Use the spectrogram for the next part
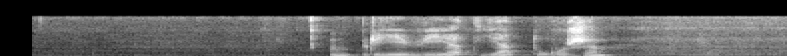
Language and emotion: Russian, positive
